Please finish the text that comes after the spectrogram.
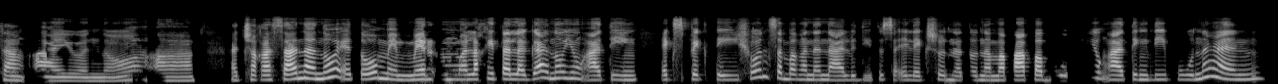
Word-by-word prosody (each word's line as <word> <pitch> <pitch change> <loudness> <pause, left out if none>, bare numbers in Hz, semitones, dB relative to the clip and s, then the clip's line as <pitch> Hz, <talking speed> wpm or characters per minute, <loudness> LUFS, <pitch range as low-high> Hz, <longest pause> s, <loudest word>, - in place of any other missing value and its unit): Sang-ayon, 170 -4 -3
'no? 165 +4 -6 0.3
Ah, 175 0 -5 0.4
at 195 - -4
tsaka 215 0 +3
sana, 250 +5 +6
'no, 295 +8 +1
eto 255 -3 -1
may 250 -5 0
merong 225 +1 +2
malaki 235 +3 +1
talaga, 245 +3 +5
no, 285 +2 -1
'yung 275 -3 -4
ating 210 0 0 0.2
expectation 225 +8 -2
sa 285 -4 0
mga 230 -2 -3
nanalo 205 -2 -1
dito 210 +1 -15
sa 215 -1 0
eleksyon 205 +1 -4
na 190 - -5
'to 205 -1 -11
na 195 -1 -4
mapapabuti 205 - +1 0.2
yung 265 - -8
ating 220 +1 +3
lipunan. 230 +3 -1
220 Hz, 135 wpm, -21 LUFS, 205-240 Hz, 0.4 s, sana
